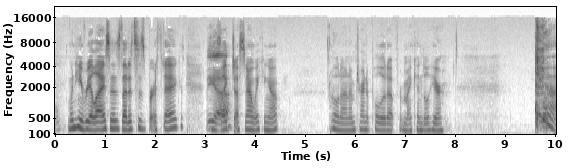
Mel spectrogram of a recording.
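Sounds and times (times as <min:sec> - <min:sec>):
speech: 0:00.1 - 0:04.6, 0:05.5 - 0:07.9
person coughing: 0:09.6 - 0:10.0.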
